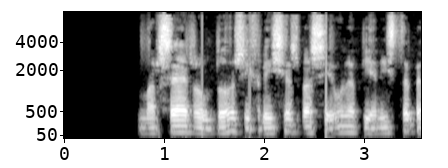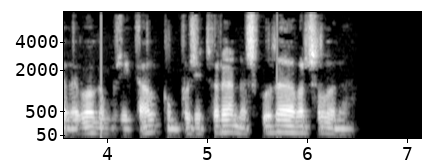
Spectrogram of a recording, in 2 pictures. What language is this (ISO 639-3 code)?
cat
